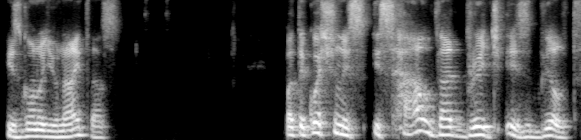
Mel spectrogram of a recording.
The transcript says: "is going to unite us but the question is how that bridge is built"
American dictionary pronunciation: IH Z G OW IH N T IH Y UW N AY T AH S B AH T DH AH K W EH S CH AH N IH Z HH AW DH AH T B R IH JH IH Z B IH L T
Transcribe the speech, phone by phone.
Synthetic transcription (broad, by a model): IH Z G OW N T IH Y UW N AY T AH S B AH T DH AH K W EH S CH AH N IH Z HH AW DH AH T B R IH JH IH Z B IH L T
